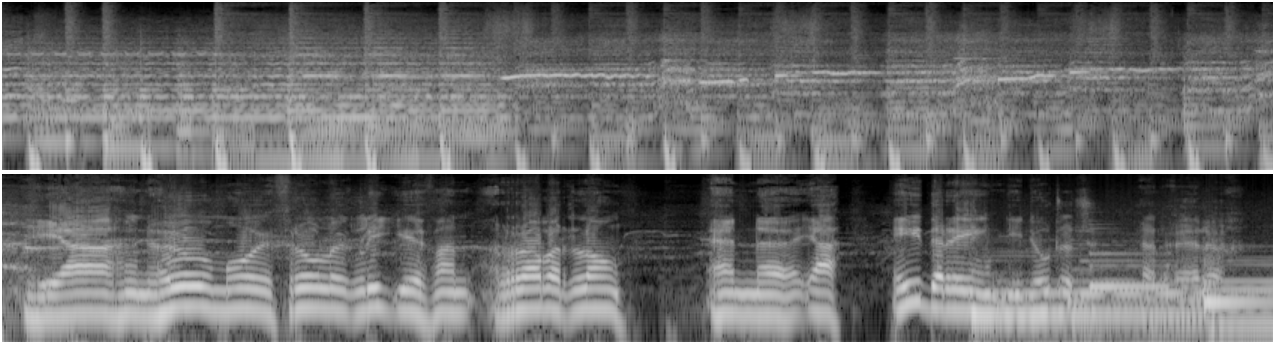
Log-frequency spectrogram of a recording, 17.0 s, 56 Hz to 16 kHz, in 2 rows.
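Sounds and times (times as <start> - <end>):
bouncy band backing with a steady thumping beat: 0.0 - 8.6
person whistling a cheerful tune: 2.9 - 8.0
speech: 8.7 - 16.8.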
